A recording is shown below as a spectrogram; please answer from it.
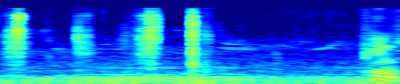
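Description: A few light metallic clicks as a small steel shackle and its screw pin are turned and tightened by hand, over a steady low hum.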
